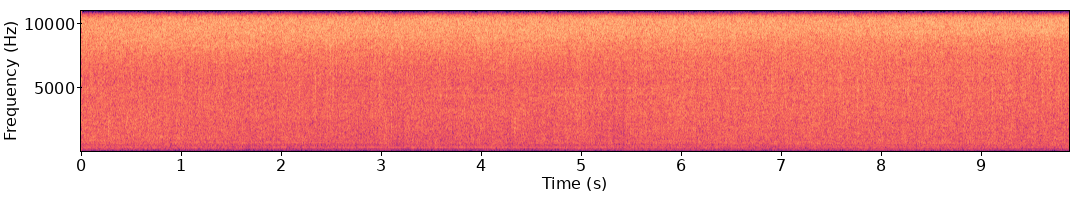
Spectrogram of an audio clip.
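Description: Wheat stalks rustle and crackle as a combine harvester cuts through them.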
